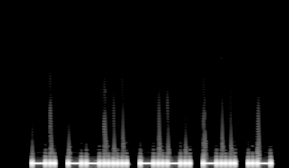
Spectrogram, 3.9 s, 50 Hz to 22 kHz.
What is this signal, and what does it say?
Morse code, heard as a keyed tone, about 20 wpm, 700 Hz. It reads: N7CDA
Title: USA Call Signs - 5 Characters - Repeated 2x - 20wpm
